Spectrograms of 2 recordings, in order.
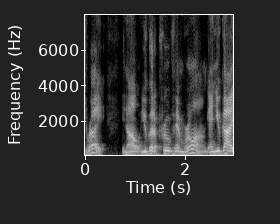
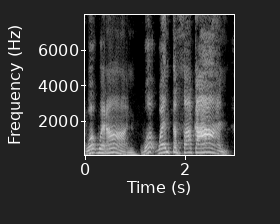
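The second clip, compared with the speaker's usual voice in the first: slow, loud, pitched-up incredulous demand; exasperated demand; 7 semitones higher, 7 dB louder, slower than usual. Real, not acted. Host demanding to know what happened, loud and incredulous. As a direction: drag it out in loud disbelief.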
